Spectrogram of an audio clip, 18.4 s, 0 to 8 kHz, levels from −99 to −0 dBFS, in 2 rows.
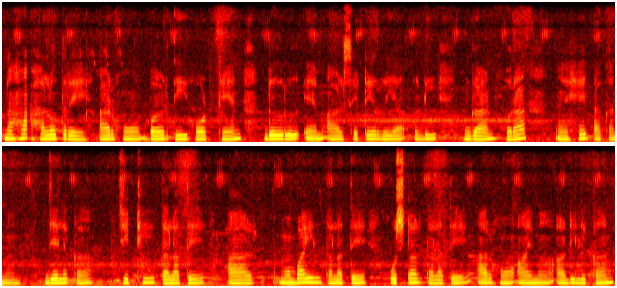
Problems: none marked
